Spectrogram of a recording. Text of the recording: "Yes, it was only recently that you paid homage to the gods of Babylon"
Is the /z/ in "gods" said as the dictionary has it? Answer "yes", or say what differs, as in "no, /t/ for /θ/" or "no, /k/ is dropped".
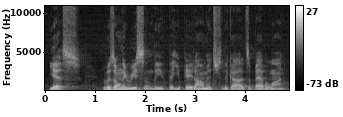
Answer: yes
